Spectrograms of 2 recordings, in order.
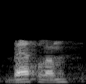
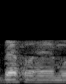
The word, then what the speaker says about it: Bethlehem: So we have, and they pronounce it Bethlehem, not Bethlehem,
